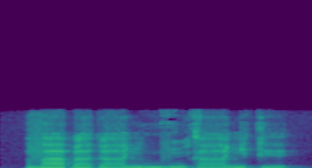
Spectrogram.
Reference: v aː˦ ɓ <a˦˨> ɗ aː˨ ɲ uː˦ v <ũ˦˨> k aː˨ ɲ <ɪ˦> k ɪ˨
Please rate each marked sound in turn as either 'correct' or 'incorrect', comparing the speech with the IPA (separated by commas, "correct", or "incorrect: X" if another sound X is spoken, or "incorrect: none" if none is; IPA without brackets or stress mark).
incorrect: a˨, incorrect: ũ˨, correct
